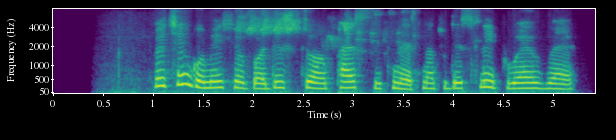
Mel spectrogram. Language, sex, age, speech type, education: Nigerian Pidgin, female, 15-29, spontaneous, tertiary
